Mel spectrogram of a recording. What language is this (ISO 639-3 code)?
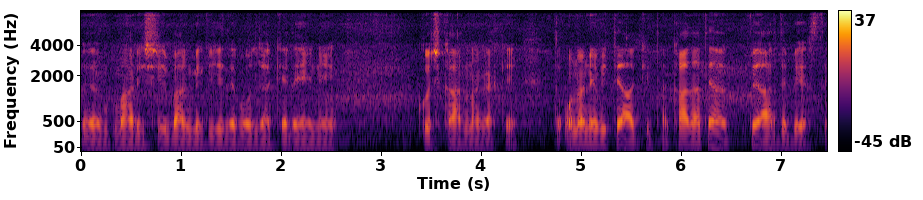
pan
